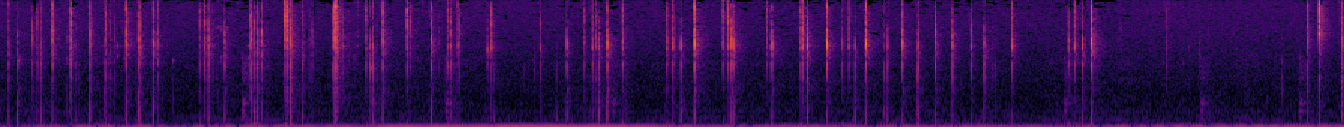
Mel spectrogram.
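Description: Long nails rapidly scratch a small, solid, flower-shaped pink bar of soap held in the palm, and the first shavings start falling. The scratches come as quick, uneven, crisp clicks with a bright edge over a steady low rumble.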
